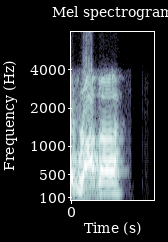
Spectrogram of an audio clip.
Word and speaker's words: Raba: Raba? – Yes.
